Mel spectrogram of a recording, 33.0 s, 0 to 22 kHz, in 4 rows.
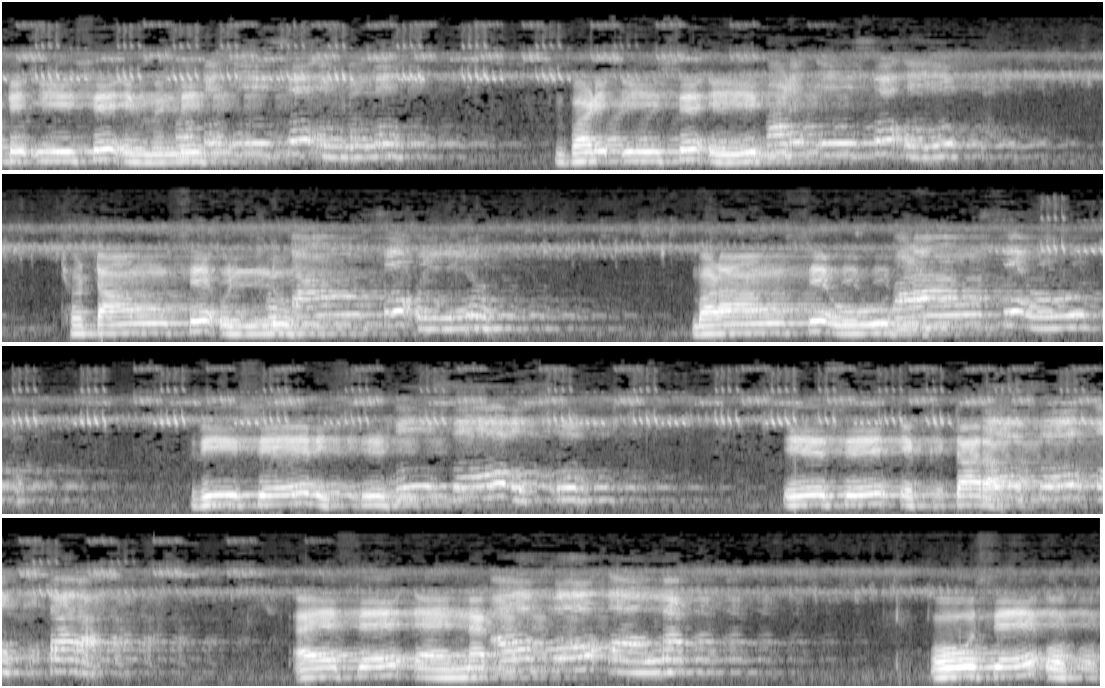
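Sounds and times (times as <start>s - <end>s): person chanting loudly: 0.0s - 3.0s, 4.2s - 7.2s, 8.7s - 12.2s, 13.4s - 16.5s, 18.0s - 21.1s, 22.4s - 25.6s, 27.0s - 30.3s, 31.8s - 33.0s
person speaking: 0.0s - 3.2s, 4.2s - 7.4s, 8.7s - 12.2s, 13.5s - 16.7s, 18.0s - 21.1s, 22.4s - 25.8s, 27.0s - 30.2s, 31.7s - 33.0s
crickets chirping: 0.0s - 33.0s
faint high background hiss: 0.0s - 33.0s.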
